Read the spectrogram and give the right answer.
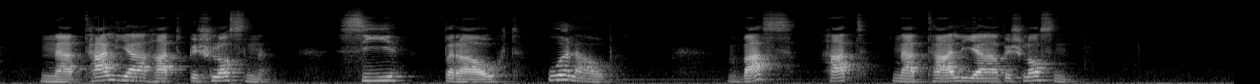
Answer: Dass sie Urlaub braucht. Natalia hat das beschlossen.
